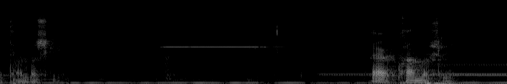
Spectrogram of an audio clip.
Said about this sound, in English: You guys hear the oven beeping?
